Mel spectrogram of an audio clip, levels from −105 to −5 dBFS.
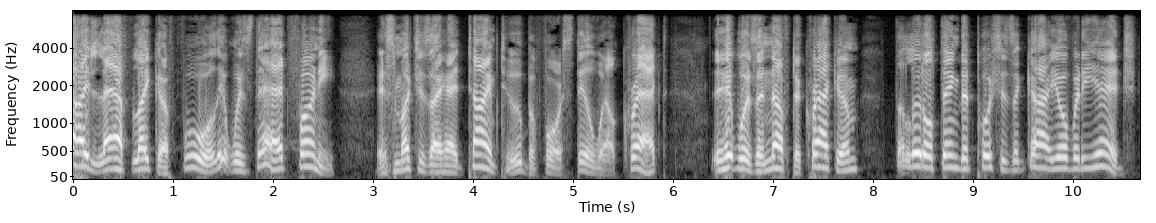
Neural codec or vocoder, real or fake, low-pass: none; real; 7.2 kHz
